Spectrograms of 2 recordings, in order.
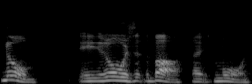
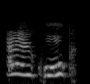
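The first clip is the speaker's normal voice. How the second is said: squeaky, much higher and louder greeting; high-pitched voice; 9 dB louder, slower than usual. Pretend. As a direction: chirp it up high like a tiny alien barfly. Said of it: "he has a really high-pitched voice".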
